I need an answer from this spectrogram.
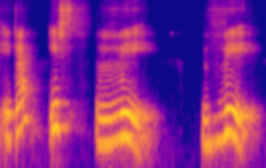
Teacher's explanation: ভি এর উচ্চারণটা হচ্ছে ভি এবং বি এর মাঝামাঝি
